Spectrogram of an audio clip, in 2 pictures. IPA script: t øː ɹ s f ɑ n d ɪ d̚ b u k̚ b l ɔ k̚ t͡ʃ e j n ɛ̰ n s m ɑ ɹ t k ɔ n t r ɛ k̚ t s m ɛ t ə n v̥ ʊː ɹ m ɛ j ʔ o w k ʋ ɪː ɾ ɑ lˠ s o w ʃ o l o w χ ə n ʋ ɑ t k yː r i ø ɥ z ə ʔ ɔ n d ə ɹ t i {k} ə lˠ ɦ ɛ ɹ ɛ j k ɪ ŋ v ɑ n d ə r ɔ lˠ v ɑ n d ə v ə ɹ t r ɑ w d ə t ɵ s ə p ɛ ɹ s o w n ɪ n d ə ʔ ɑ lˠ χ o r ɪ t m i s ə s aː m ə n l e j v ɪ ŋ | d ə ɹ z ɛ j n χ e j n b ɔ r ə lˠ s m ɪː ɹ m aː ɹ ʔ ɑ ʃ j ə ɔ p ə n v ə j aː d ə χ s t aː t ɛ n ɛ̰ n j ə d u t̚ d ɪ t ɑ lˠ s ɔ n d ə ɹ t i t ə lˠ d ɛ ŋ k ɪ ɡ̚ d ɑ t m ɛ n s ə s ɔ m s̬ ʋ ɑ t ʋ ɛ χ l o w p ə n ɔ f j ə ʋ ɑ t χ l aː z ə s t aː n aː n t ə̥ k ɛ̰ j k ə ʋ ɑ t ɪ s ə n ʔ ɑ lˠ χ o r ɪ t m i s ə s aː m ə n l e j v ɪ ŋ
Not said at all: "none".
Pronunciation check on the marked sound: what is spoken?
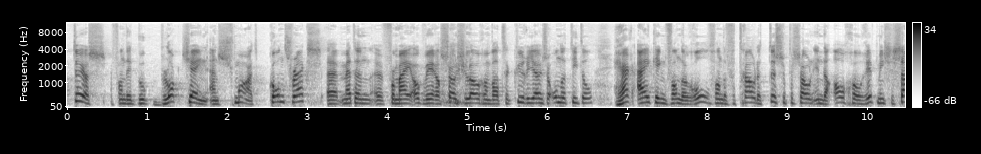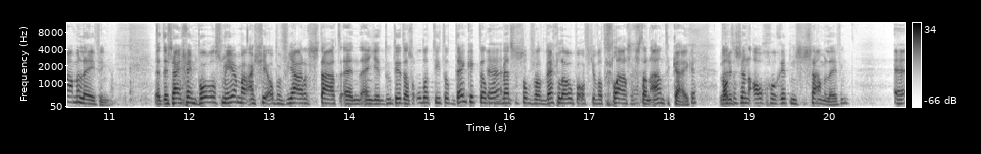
t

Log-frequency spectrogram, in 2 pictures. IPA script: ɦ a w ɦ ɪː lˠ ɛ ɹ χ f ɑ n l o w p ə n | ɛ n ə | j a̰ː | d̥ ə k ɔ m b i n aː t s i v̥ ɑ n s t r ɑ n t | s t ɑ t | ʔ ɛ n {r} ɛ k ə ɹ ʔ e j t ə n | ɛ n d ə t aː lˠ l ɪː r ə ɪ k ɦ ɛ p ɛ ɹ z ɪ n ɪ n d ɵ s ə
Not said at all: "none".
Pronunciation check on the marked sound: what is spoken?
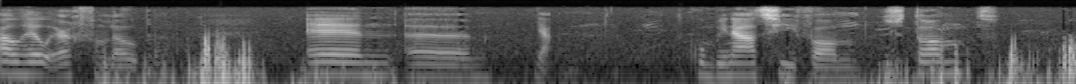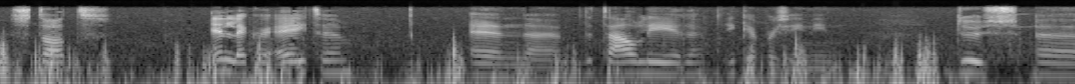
l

